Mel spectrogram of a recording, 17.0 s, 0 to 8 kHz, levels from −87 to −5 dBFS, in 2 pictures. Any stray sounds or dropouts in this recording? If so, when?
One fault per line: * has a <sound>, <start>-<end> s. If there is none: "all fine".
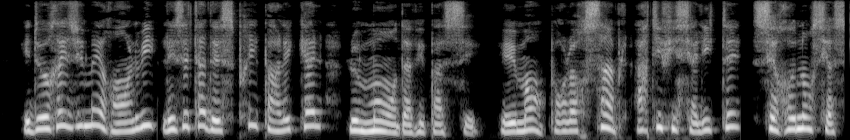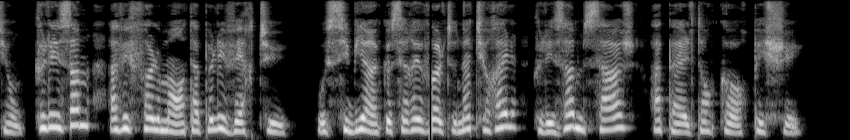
* has a dropout, 8.4-8.5 s
* has a dropout, 12.8-12.8 s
